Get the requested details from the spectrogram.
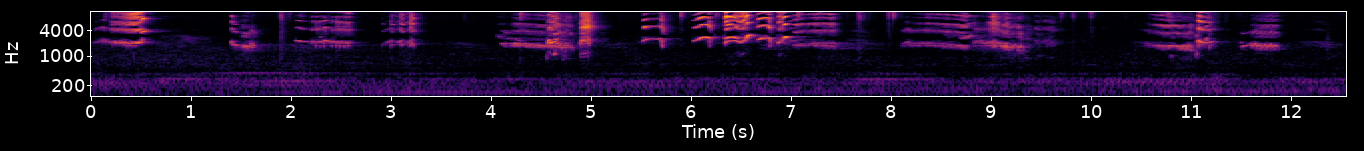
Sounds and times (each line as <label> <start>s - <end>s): Rainbow Lorikeet Parrots fighting with loud shrills 10.5s - 11.9s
